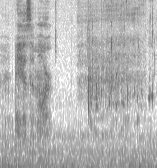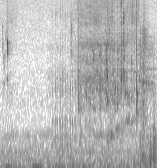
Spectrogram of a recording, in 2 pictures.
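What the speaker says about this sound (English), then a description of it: "squeezing out my sponge in the water." A makeup sponge squeezed out in a basin of water gives soft, close, quiet drips and trickles in brief bursts, with faint whispering under the liquid sounds.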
